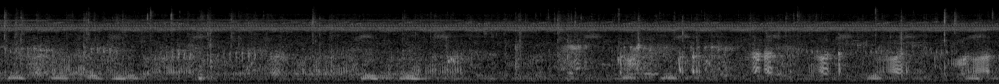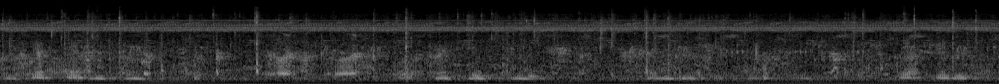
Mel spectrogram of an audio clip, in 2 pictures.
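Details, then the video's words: Dense chorus of croaking frogs, many overlapping pulsed calls rattling on throughout, layered over a persistent high shrill hum. "Calming Sound Of Harmonious Frog Croaking"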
